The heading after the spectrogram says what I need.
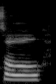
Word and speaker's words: Soule: So Charles Soule, I always say his name wrong because that E always throws me off. Charles Soule and Cavan Scott are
